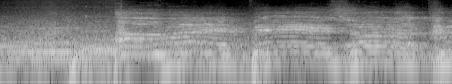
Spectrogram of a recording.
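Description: A rapper's voice through a microphone over a loud hip hop backing track played on a club sound system.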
